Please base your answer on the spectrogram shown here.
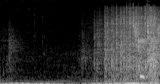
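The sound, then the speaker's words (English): Tarot cards are shuffled and handled during a card reading, a soft papery rustle that swells into a brisker, denser riffle in the second half. “Okay, tarot cards. Can you pull one? Is it time to pick the card? Pull a card.”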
